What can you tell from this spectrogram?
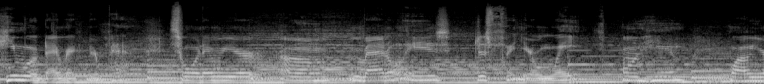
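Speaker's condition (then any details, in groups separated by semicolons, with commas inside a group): Cerebral palsy; affects limb and muscle movement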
